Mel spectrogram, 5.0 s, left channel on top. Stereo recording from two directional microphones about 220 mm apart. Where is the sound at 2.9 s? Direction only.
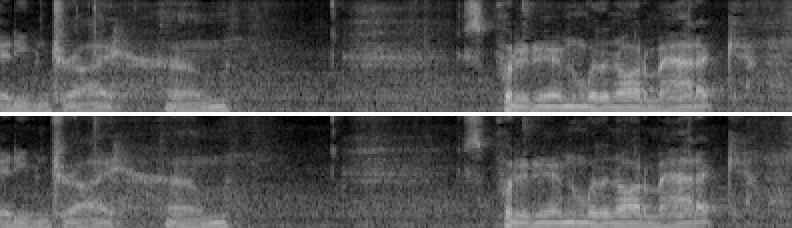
Centre (ahead or behind).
